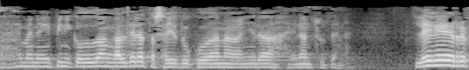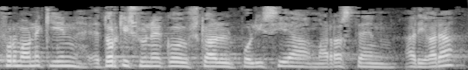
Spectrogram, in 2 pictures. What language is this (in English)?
Basque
